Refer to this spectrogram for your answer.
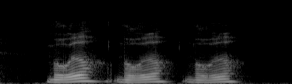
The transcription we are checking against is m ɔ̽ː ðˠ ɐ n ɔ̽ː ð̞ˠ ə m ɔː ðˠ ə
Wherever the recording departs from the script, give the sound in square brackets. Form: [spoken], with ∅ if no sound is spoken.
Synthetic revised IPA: m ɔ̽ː ðˠ ɐ [m] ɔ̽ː ð̞ˠ [ɐ] m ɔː ðˠ [ɐ]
